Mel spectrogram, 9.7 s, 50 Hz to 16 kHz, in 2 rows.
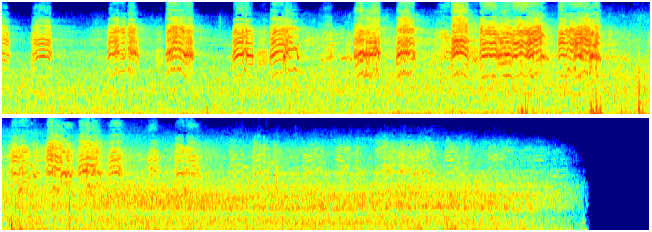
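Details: Wild mitred parrots perched on a Sunnyvale rooftop with a fledgling, 11/01/2020: a rapid series of loud, grating squawks over the first five seconds, then fading into a continuous broadband hiss before an abrupt cutoff.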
